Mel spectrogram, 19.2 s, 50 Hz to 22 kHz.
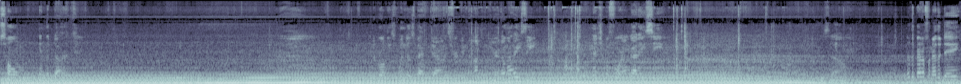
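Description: A built, cammed 2001 Ford Mustang GT cruises at night, its engine a steady deep rumble from inside the car, swelling slightly as it accelerates, with a voice talking over it throughout.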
